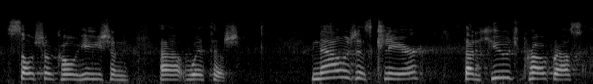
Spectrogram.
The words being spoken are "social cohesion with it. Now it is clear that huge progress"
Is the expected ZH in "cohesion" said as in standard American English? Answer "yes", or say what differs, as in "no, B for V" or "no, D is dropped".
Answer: yes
